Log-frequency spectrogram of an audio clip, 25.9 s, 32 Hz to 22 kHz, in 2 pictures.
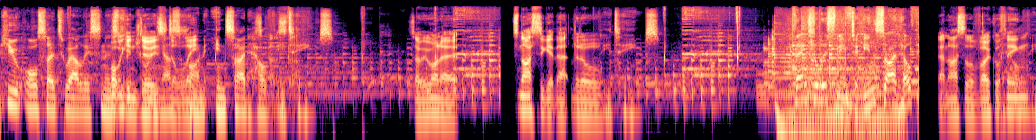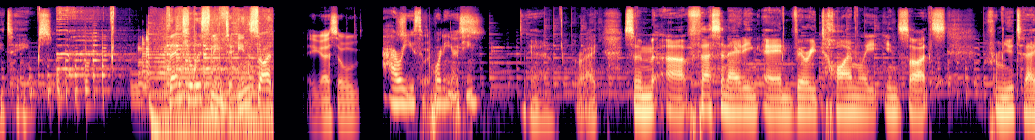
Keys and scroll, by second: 1.1 Delete, 2.9 f, 4.0 F8, 5.7 space, 5.8 F7, 6.8 space, 16.9 space, 17.1 space, 18.9 F8.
